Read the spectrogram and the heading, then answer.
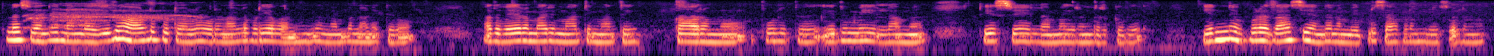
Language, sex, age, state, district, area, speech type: Tamil, female, 30-45, Tamil Nadu, Tiruchirappalli, rural, spontaneous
